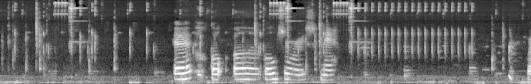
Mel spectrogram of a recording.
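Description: A game menu chimes and blips with each selection.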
